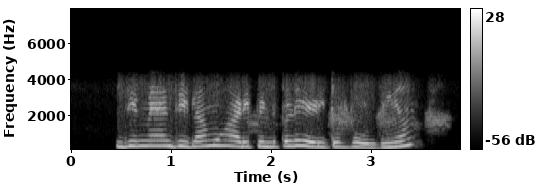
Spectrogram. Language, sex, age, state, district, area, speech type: Punjabi, female, 18-30, Punjab, Mohali, rural, conversation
